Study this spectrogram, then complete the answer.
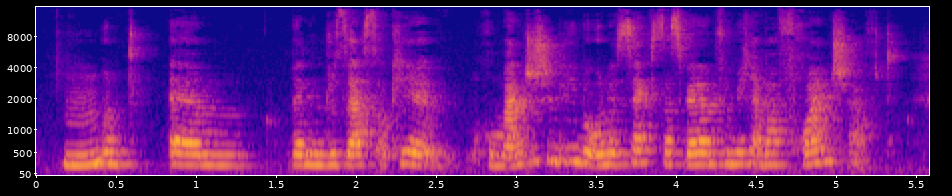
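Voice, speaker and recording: An animated woman with a high pitch talks at a moderate pace amid audible room echo and noticeable background noise. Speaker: podcast host. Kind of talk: interview conversation. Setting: home of guests.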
